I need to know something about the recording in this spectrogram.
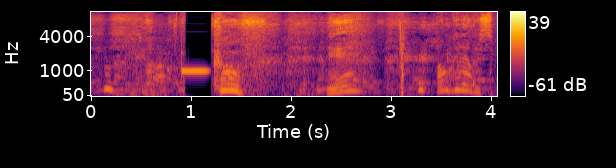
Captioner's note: beep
